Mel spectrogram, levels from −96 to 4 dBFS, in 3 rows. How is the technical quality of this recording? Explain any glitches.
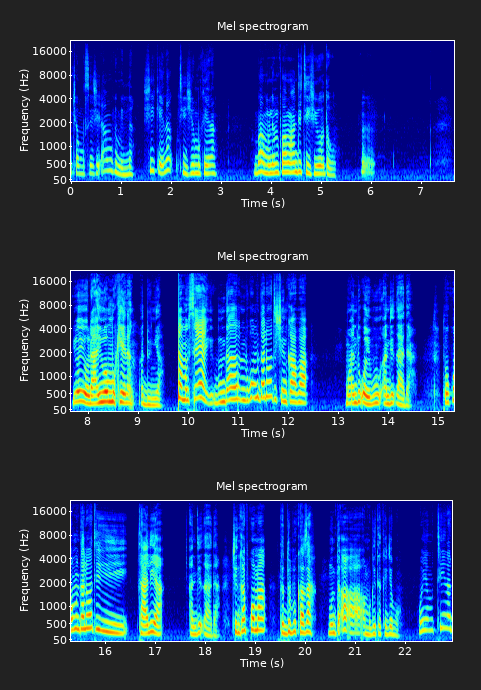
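The speech carries four brief corrupt frame decoded glitches at 3.79–3.81 s, 8.87–8.91 s, 10.97–11.01 s and 13.25–13.28 s. Damaged compressed frames were decoded anyway, so misread gains and codes scatter energy across wrong frequencies. Each is heard as a short chirp, squeak, blip or burst of noise peaking around -15 to -25 dBFS. On a spectrogram each is a thin vertical smear.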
